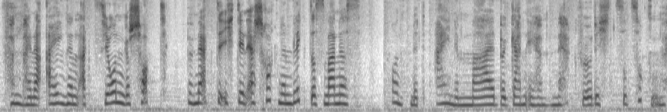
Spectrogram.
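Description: High-voiced woman narrating horror. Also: steady tone, normal speed, warm tone. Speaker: creepypasta narrator. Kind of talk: scripted first-person horror narration. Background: background music.

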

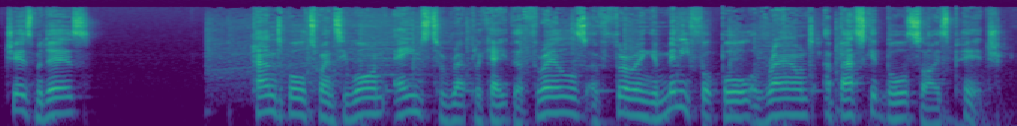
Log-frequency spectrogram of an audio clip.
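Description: A man's voice: a little high, measured pace, dark tone. A man from rural Wales, reading a scripted video game review with dry, cheeky humour.

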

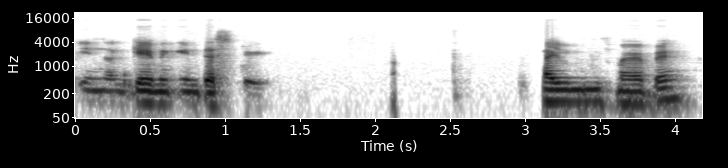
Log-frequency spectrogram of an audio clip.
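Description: A man's voice: mid-range voice, little pitch movement, measured pace. Filipino man interviewing, dull sound. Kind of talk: polite scripted questions. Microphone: video call. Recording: dull lo-fi video call.

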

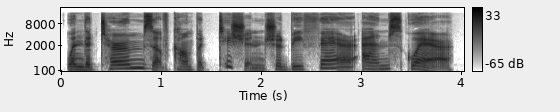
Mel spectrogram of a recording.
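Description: Woman voicing a stern, slow-spoken witch professor. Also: fairly low pitch, big pitch swings, no room sound, studio quality, full character voice. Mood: gently admonishing. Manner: deliberate, formal admonishing. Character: stern old witch professor, measured and knowing.

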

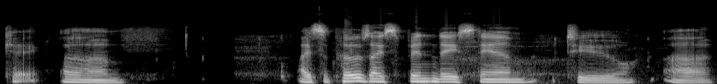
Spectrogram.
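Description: A man's voice: lowish voice, steady tone, very slow, a bit bright, lo-fi sound. A man chatting casually during a board game in a hesitant, terse, dry manner. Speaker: board game player in a recorded play session. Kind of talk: casual gameplay chat.

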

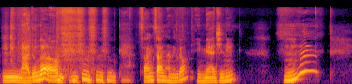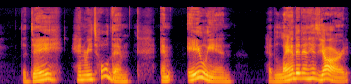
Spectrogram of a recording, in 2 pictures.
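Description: A woman's voice: low-pitched, expressive, slow pace, long pauses, warm tone. An American woman teacher reading a children's picture book aloud, expressively, with simple asides and reactions for young learners.

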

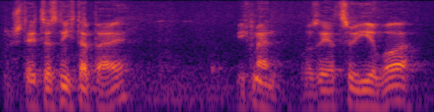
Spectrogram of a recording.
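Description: An actor playing a casual, teasing police officer in a radio crime drama, with a dry manner. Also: male voice, fairly low pitch, moderate pace, mellow, slight background noise, lightly acted. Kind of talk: German-language radio crime drama acting.

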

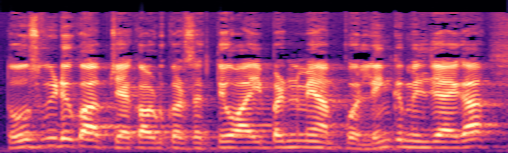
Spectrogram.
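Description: A man's voice: fairly high pitch, fast, a bit bright. A man giving a casual tech review walkthrough of a phone, chatty and mixing English terms into his Hindi.

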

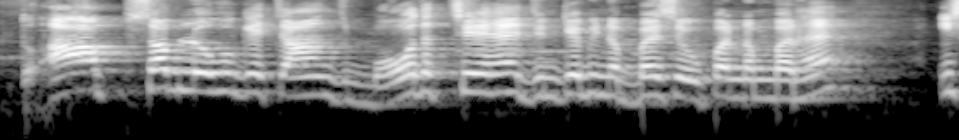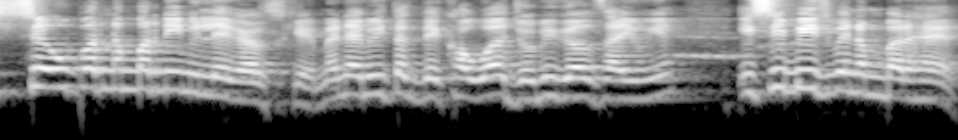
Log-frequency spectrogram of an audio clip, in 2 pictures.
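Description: A man speaking insistently in an informal update to exam candidates, like a coaching teacher appealing to students. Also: very high-pitched. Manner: insistent, repeating rhetorical questions and appeals.

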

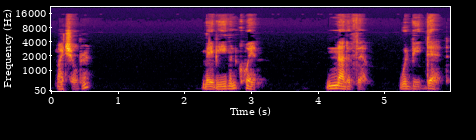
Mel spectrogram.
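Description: A woman playing a bitter, imperious Sith Lord bent on vengeance, narrating an audio drama in a grave, measured way. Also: a bass voice, husky, dry recording, clean studio sound, full character voice.

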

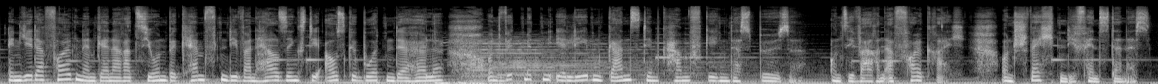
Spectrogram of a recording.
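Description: An actress playing a grim young monster hunter, narrating an audio drama in a solemn, dramatic, resolute way. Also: female voice, fairly low pitch, lightly acted. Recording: loud guitar music behind voice.

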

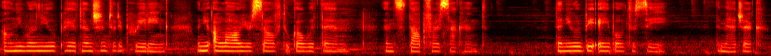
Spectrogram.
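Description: Soft breathy lady doing guided meditation, really slow n soothing, music behind her. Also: lowish voice, monotone. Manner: soothing, unhurried, short phrases with pauses. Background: background music.

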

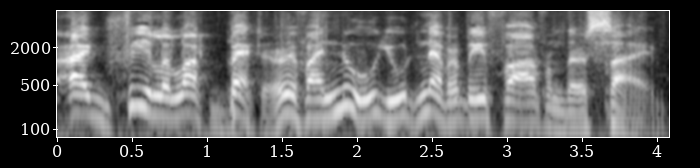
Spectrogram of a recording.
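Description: An actor playing a worried, cautious police commissioner in a 1970s children's audio drama. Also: male voice, fairly high pitch, big pitch swings, moderate pace. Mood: concerned, guarded. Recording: old vinyl record with music.

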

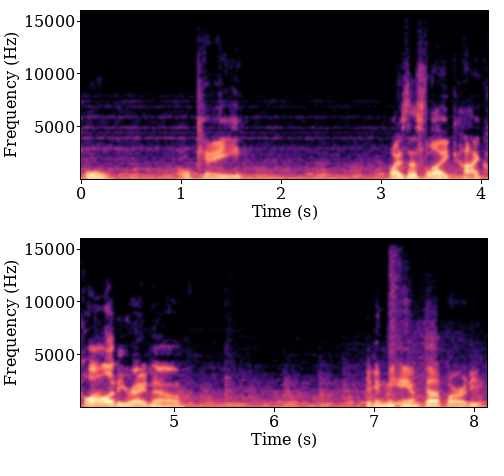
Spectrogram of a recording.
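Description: A man's voice: mid-range voice, expressive, unhurried, pauses often. A man in his twenties chatting casually to viewers as a reaction host, in loose, slangy speech, close on a desk microphone. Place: small indoor home streaming setup. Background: electronic music.

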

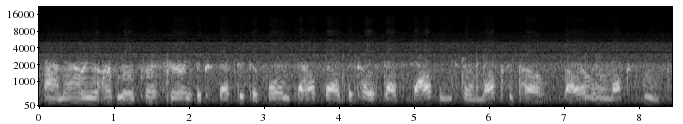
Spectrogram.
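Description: A radio announcer reading a formal marine weather bulletin in a measured, impersonal way over shortwave single-sideband radio. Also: mid-range voice, steady tone. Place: radio broadcast played through a small receiver speaker. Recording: noisy, muffled shortwave radio reception. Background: loud static noise.

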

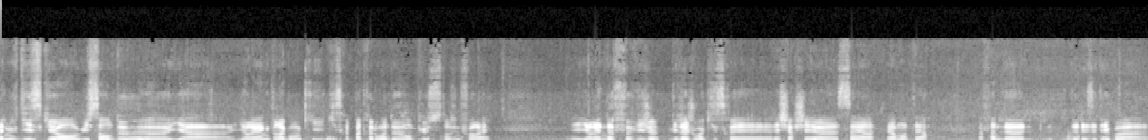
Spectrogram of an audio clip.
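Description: Relaxed man vlogging on a walk. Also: medium pitch, moderate pace, muffled recording, a little hiss or hum. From France. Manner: relaxed, chatty, talks to his dog and viewers, frequent hesitations. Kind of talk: casual walking vlog. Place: outdoors in town streets and a field, then inside a camper van. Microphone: handheld phone camera at arm's length.

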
